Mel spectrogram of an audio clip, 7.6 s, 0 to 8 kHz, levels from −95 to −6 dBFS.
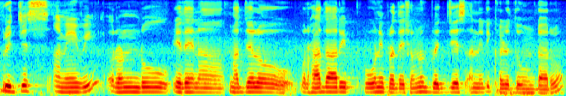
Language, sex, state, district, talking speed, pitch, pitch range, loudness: Telugu, male, Telangana, Nalgonda, 95 wpm, 140 Hz, 135-145 Hz, -18 LUFS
